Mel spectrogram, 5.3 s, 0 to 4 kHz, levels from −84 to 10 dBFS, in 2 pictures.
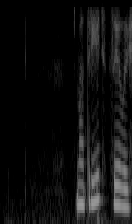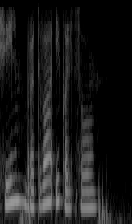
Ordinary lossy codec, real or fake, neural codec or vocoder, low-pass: none; real; none; 3.6 kHz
